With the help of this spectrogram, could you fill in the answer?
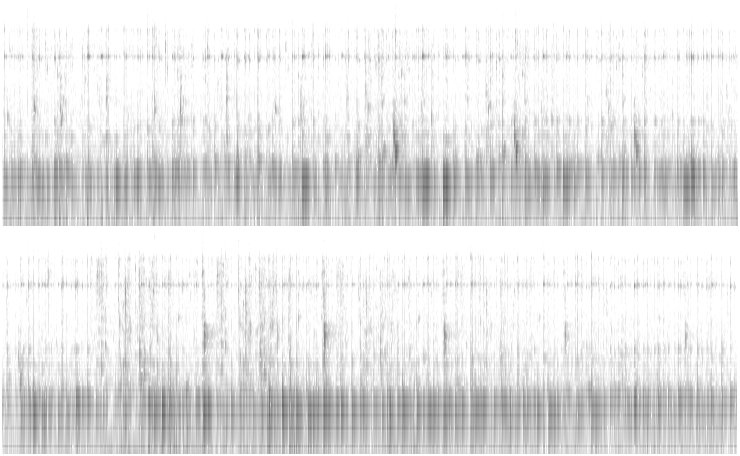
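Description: Fingernails tap on the wall of a small, clear glass jar with a dark lid, filled with sparkly water, while the jar is held in one hand and tilted, possibly swirling the liquid inside. Quick, irregular light clicks and taps sit over a steady low ringing tone, with soft watery movement and a faint high, steady whine throughout.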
